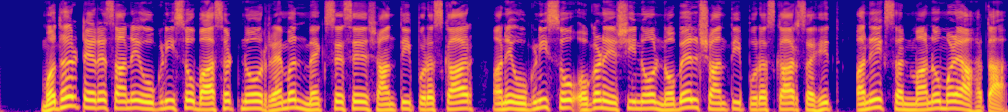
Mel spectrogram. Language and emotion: Gujarati, neutral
